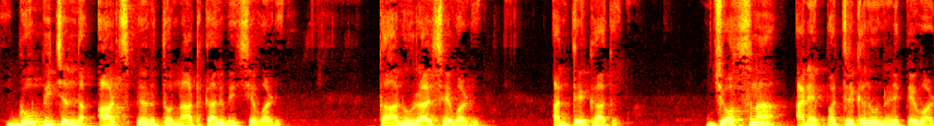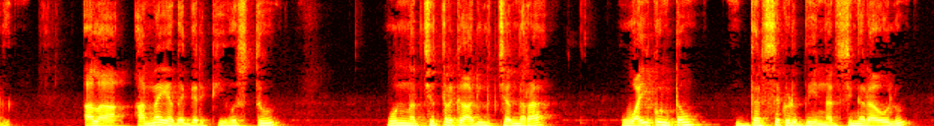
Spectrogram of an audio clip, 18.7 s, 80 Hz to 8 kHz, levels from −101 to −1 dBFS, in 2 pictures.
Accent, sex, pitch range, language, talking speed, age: native, male, 115-145 Hz, Telugu, 75 wpm, 50-69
